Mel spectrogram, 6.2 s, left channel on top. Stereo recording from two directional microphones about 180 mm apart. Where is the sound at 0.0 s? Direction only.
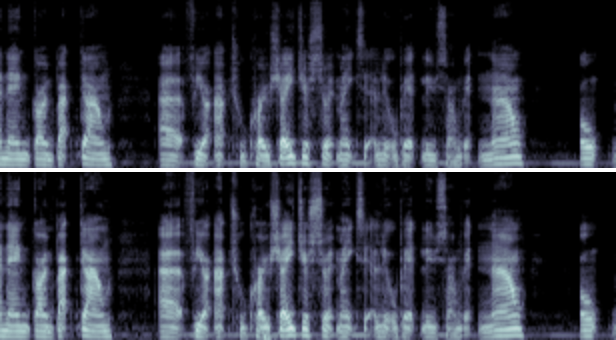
25° right (ahead or behind).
